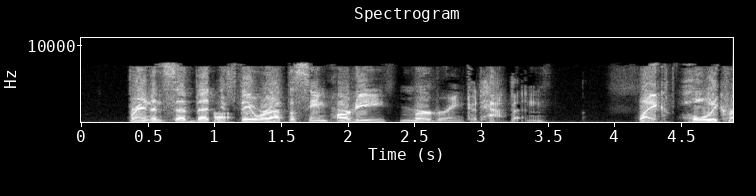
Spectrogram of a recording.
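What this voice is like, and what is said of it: Usual voice. Nothing is said of it.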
